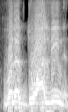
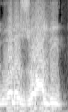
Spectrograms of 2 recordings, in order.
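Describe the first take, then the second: First: The key consonant sounds like a plain d. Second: The key consonant sounds like a z. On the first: "दाल भी ना पड़े" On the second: "वो भी सही नहीं"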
